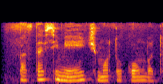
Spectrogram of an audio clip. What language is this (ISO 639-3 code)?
rus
